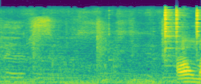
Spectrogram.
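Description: Background music playing steadily, with a light clink of a dinner plate as the roll is set down on it, and a man's voice starting near the end.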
